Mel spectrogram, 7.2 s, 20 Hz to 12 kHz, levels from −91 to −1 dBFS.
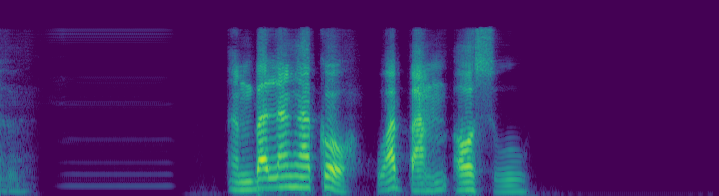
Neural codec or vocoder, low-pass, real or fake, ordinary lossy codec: codec, 16 kHz, about 1 kbps, DyCAST, with the encoder's durations; 7.2 kHz; fake; AAC, 48 kbps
